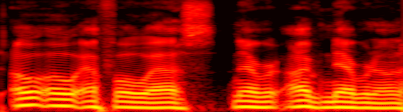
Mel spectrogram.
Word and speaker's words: OOFOS: actually for camping the the ufos offos sandals best recovery sandal it's oofos never i've never known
